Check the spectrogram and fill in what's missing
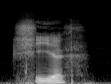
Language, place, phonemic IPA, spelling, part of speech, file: German, Bavaria, /ʃiːɐ̯x/, schiach, adjective, De-schiach.ogg
- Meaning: alternative form of schiech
